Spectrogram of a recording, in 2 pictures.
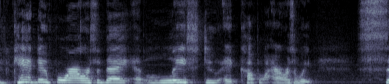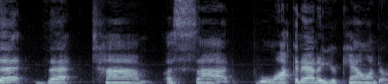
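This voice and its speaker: Speaking with a Southern US accent, a woman uses a high pitch with ordinary variation at a moderate pace. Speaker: online marketing business coach. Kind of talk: interview.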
